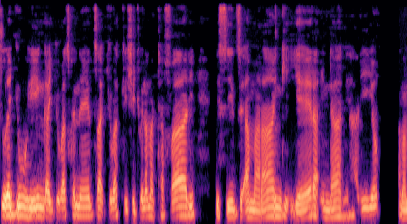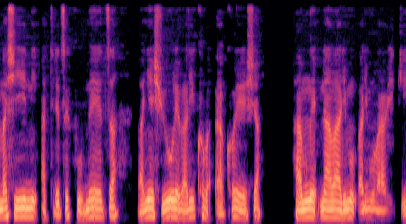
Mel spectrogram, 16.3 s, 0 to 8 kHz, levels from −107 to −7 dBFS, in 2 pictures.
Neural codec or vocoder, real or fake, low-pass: vocoder, 44.1 kHz, 128 mel bands every 256 samples, BigVGAN v2; fake; 7.2 kHz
